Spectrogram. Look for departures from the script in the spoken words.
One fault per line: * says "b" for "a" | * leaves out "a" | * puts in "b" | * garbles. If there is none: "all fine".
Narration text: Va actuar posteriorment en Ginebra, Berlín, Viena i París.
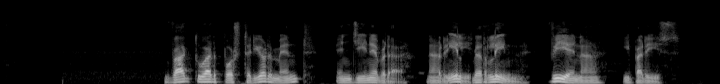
* garbles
